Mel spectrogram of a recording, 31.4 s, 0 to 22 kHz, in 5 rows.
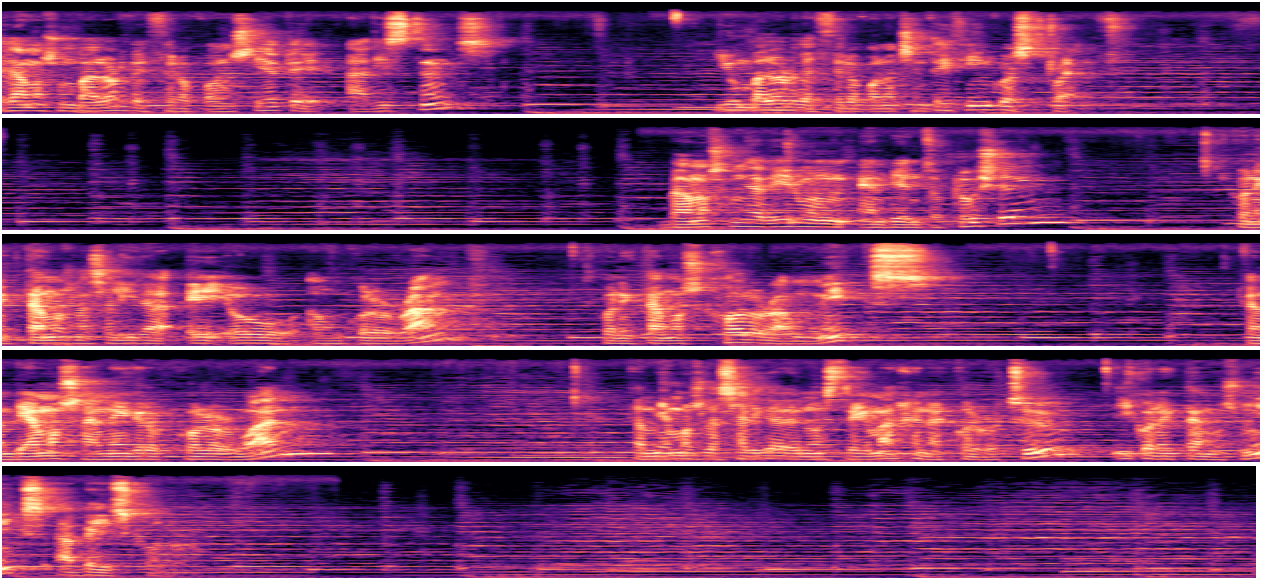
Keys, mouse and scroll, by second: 1.2 7, 1.6 Return, 4.8 8, 5.0 5, 5.2 Return, 10.1 ctrl+shift+a, 12.9-14.2 typing, 16.6-17.8 typing.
